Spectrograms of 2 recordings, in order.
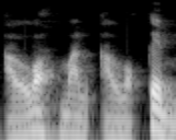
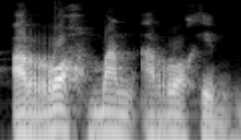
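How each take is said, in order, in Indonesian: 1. Bunyi r digantikan dengan bunyi l. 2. Bunyi r diucapkan sebagai r yang jelas. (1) "kan gitu tuh" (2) "tidak bisa mengucapkan huruf ro"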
